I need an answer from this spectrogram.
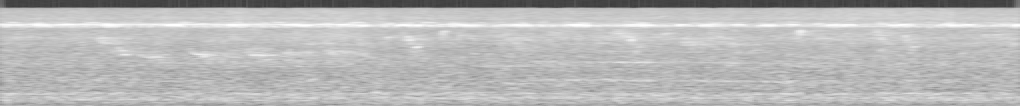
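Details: Honey bees at their hive: a dense, steady buzzing drone that fills the low range without a break, with a thin constant high whine above and faint scattered chirps of passing insects.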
